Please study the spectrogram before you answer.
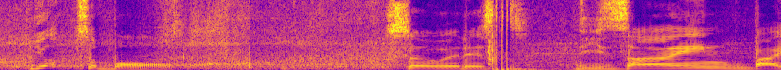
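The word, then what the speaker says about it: Göteborg: designed in gothenberg Sweden the proper pron pronunciation for gothenberg in Swedish is y ball so it is designed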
